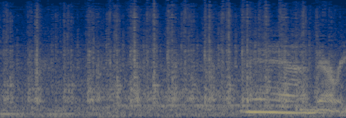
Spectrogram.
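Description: A sewing machine runs steadily, stitching a curved seam in fabric, its close mechanical whir continuing under a person speaking.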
